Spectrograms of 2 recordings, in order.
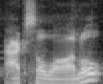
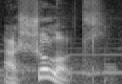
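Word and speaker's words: axolotl: You've probably been saying this as axelottle or aote for my Spanish speakers, but it actually comes from the nawat language. So, it would be correctly pronounced as asholot.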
